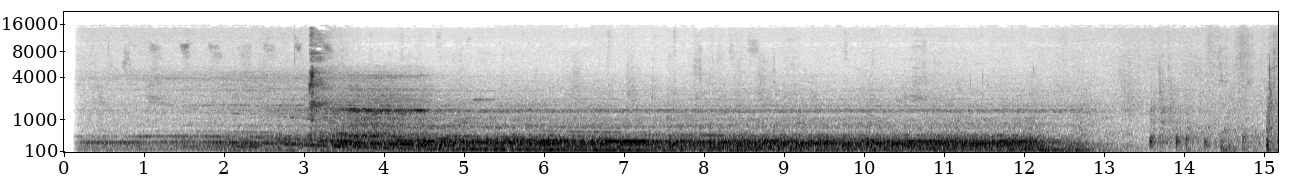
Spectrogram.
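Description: Snowmobile engine sound effect played over a theatre sound system. It swells in over the first few seconds, runs steadily, then dies away about a second before the end.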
